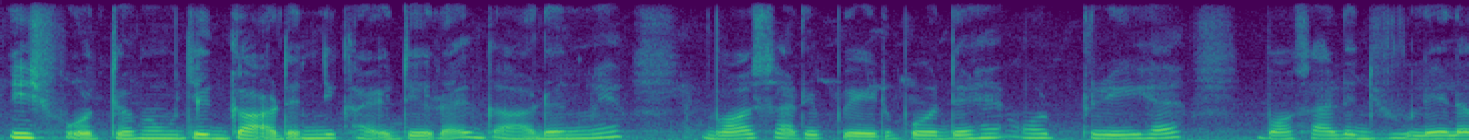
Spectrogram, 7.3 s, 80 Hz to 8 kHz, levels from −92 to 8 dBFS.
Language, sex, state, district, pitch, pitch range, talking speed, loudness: Hindi, female, Rajasthan, Jaipur, 205 Hz, 190-230 Hz, 195 wpm, -18 LUFS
